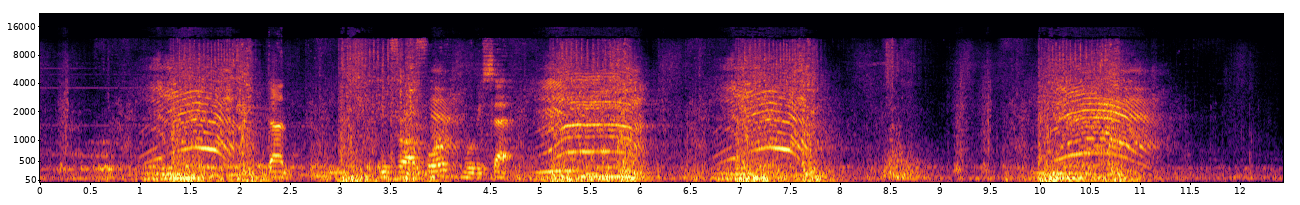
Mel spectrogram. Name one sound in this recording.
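Large spinning blades whir, rising and falling in pitch again and again.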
